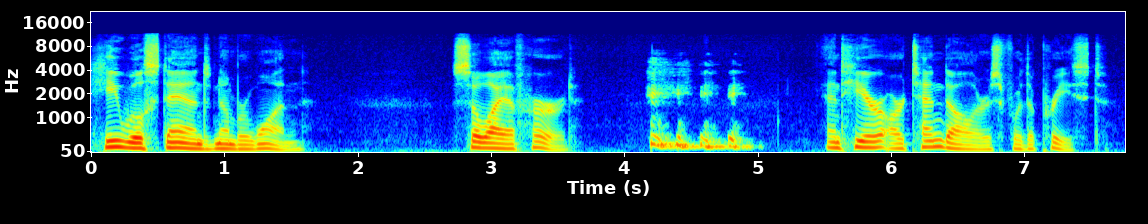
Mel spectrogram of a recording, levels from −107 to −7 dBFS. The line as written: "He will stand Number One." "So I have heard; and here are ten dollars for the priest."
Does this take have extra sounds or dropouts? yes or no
yes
